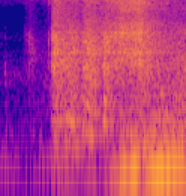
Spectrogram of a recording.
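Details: Toyota Kijang Innova during an engine condition check: a short crank, then the engine catches and settles into a steady, even rumble with no misses or knocks; a healthy start.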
